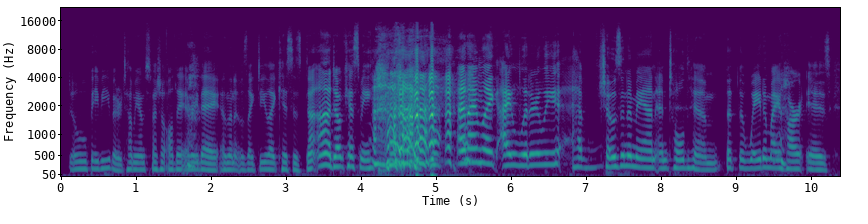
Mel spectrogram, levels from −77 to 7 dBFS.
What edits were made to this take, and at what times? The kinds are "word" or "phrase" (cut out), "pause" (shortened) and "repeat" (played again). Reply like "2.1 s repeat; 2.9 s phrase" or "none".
none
